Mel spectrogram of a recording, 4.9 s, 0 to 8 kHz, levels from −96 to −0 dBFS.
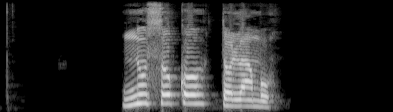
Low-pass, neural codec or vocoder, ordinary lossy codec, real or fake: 7.2 kHz; none; AAC, 32 kbps; real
